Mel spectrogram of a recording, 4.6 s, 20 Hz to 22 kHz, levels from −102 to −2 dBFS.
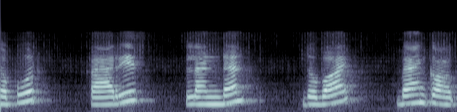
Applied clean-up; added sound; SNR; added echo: neural separator model SepFormer DNS4.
